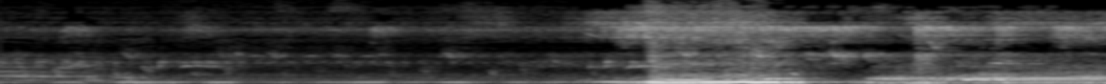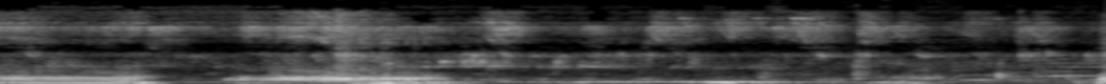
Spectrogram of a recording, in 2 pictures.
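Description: Several cattle moo loudly and close by, in long drawn-out calls as the last cows are driven in on a small farm, with faint birdsong and insects in the background.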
